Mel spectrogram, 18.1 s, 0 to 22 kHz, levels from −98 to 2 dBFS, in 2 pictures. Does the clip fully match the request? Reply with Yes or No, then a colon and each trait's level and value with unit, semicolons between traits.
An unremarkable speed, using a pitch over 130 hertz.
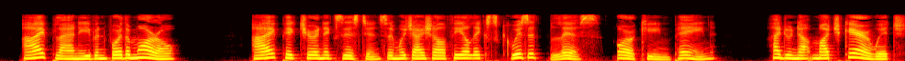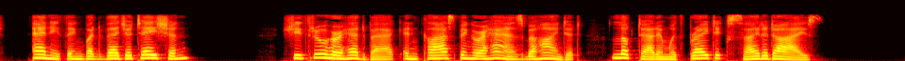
Yes: average, 160 wpm; high, 190 Hz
